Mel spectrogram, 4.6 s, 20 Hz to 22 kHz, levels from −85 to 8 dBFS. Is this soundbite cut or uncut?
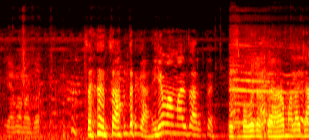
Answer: cut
